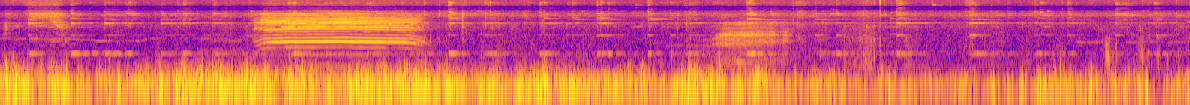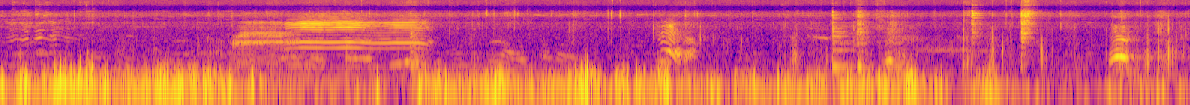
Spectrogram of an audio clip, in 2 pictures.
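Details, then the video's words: Nomadic sheep flock returning from pasture, mothers bleating so their babies come to nurse; two strong tremulous bleats about eight seconds apart plus fainter distant ones, with constant hoof shuffling and low herd rumble throughout. "The sound of mother sheep returning from the pasture to breastfeed her babies"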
